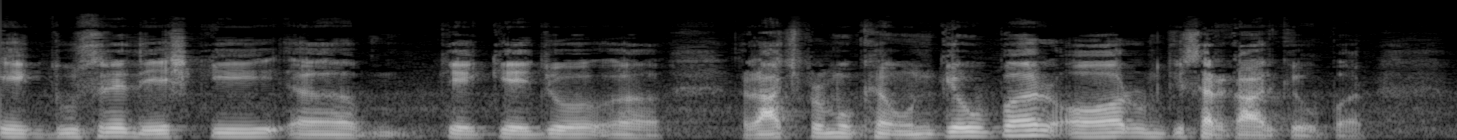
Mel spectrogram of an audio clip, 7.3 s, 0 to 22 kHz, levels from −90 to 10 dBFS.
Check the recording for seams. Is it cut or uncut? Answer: uncut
